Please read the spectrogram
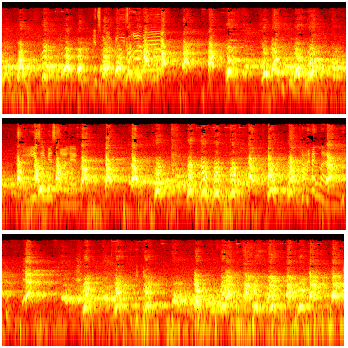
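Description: Dogs barking over and over, a couple of barks a second, with a few higher yips mixed in.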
